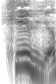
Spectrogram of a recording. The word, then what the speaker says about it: Javier: We call him Javier because Cubans and some pronunciations J is not pronounced as J, right?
